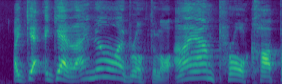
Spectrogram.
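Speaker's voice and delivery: usual speaking voice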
